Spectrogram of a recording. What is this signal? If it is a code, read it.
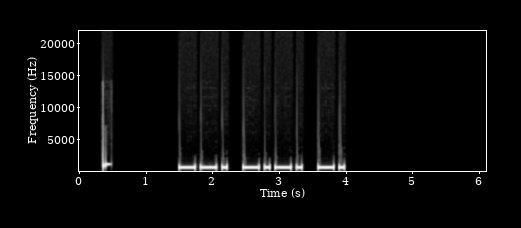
Morse code, heard as a keyed tone, about 15 wpm, 700 Hz. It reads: GCN
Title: USA Call Sign Postfixes - 3 Letters 15wpm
